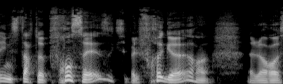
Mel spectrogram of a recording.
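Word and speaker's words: Fruggr: Et justement hier, dans notre catégorie décarbonée par le digital, on a récompensé une start-up française qui s'appelle Frugger. Alors ça s'écrit F-R-U-G-G-R, mais ça se prononce Frugger, je leur ai demandé.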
